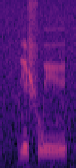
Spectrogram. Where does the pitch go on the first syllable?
high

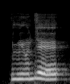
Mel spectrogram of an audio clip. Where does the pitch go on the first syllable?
rising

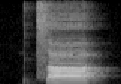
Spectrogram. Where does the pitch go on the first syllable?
high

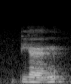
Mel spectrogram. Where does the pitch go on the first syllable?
rising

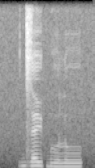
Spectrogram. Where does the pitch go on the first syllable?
high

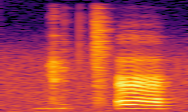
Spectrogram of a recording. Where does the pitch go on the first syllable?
rising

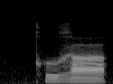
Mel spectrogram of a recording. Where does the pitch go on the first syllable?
low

